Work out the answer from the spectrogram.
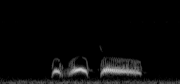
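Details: One clear spotted dove coo phrase used to stimulate calling: two short wavering notes rising and dipping, then a longer steady husky coo, close and clean over quiet low background noise.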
